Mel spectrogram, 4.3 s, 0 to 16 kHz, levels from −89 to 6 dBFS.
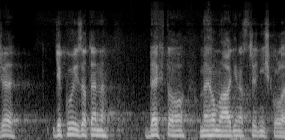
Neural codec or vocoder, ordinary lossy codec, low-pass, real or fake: none; Opus, 16 kbps; 14.4 kHz; real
